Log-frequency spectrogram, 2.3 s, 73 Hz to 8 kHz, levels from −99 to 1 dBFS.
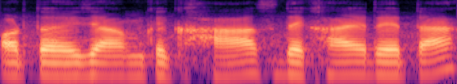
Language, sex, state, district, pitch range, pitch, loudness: Bhojpuri, male, Bihar, East Champaran, 125-130 Hz, 125 Hz, -16 LUFS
